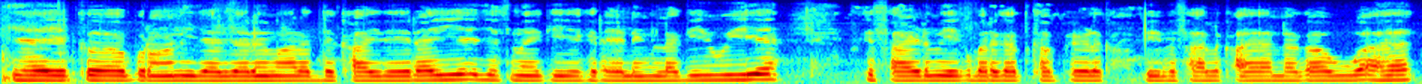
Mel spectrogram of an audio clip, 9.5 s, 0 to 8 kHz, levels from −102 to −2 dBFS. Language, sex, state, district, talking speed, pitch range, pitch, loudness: Hindi, male, Bihar, Gaya, 175 wpm, 155-165 Hz, 155 Hz, -16 LUFS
